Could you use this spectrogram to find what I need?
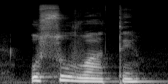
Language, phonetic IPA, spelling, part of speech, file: Ukrainian, [ʊsʊˈʋate], усувати, verb, Uk-усувати.ogg
- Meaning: 1. to eliminate, to remove (get rid of something) 2. to remove, to dismiss (discharge someone from office) 3. alternative form of всува́ти (vsuváty)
